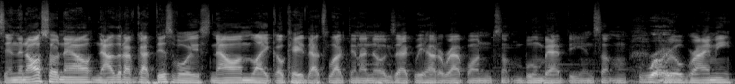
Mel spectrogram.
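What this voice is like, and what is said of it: Nasal voice. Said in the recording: “my thing is nasally ... My voice is nasally”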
